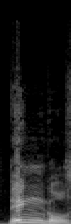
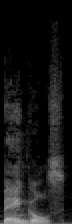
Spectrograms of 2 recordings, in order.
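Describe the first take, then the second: First: The first syllable sounds like Ben. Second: The first syllable sounds like bang. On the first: It names the football team. The speaker calls it right. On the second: It names an eighties pop group. The speaker calls it wrong.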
